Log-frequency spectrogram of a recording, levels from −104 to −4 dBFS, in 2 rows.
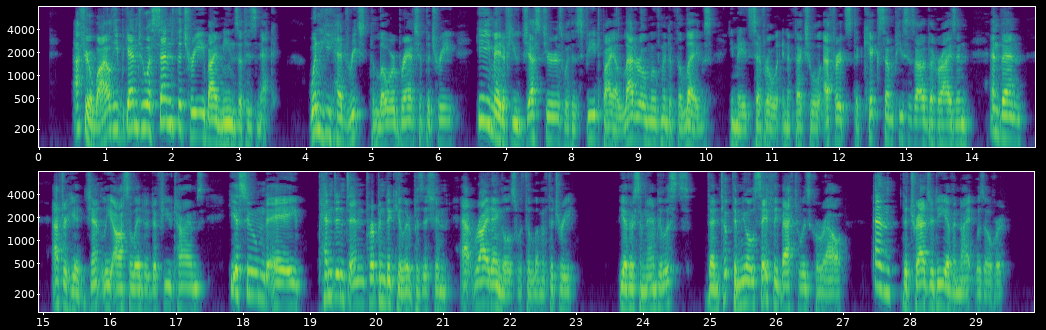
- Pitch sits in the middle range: No, low, 130 Hz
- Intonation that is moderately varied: No, wide, 5.9 semitones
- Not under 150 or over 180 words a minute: No, average, 195 wpm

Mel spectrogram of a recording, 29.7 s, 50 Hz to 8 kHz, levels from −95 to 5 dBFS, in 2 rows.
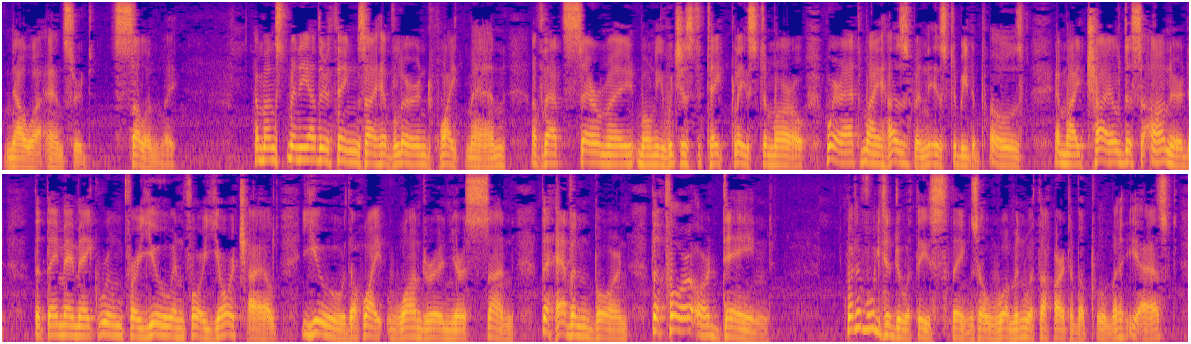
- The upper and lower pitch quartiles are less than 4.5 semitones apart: No, average, 4.8 semitones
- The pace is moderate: Yes, average, 150 wpm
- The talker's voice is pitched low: Yes, low, 125 Hz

